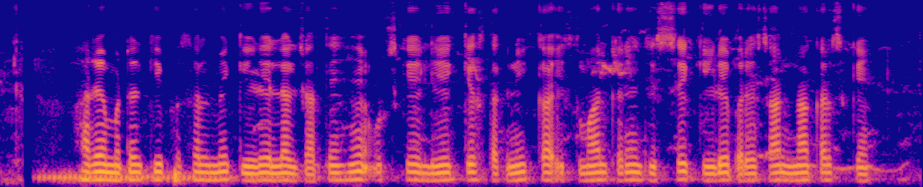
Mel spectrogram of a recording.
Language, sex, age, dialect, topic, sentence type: Hindi, male, 25-30, Awadhi Bundeli, agriculture, question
